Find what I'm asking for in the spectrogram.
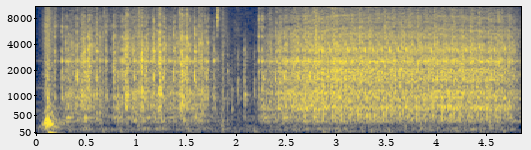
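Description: Sewing machine edge stitching along the bottom of a 3D cargo pocket on a utility vest, a steady close whirring run after a brief start-and-stop, with no talking.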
